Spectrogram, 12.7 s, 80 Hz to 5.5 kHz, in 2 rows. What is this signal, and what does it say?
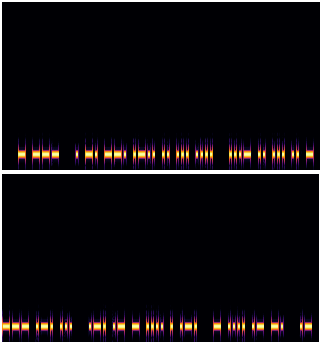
Morse code, heard as a keyed tone, about 25 wpm, 600 Hz. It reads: TO ENGLISH VISITORS RATHER THAN A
